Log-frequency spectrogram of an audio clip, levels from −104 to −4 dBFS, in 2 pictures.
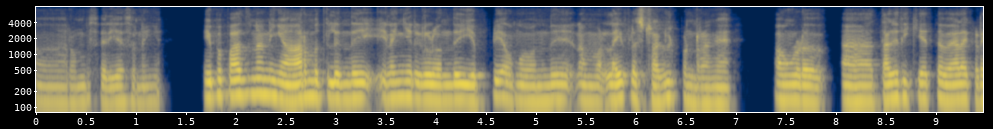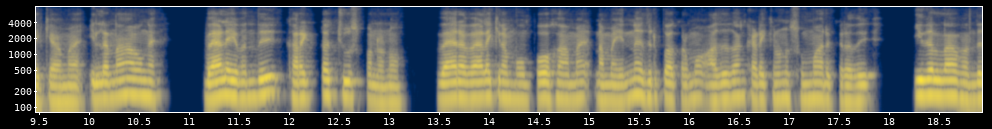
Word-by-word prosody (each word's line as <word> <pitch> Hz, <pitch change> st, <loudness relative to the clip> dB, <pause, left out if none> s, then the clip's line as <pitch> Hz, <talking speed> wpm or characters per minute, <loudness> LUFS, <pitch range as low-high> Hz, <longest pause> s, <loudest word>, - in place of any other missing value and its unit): அ -, -, -8 dB, 0.3 s
ரொம்ப 125 Hz, +1 st, -6 dB
சரியா 125 Hz, 0 st, -2 dB
சொன்னீங்க. 125 Hz, 0 st, -8 dB, 0.5 s
இப்போ 160 Hz, +2 st, +1 dB
பாத்தீங்கன்னா, 170 Hz, +2 st, +3 dB
நீங்க 155 Hz, -3 st, +2 dB
ஆரம்பத்திலிருந்தே 145 Hz, -1 st, +2 dB, 0.3 s
இளைஞர்கள் 150 Hz, -2 st, +2 dB
வந்து 135 Hz, +1 st, +2 dB, 0.2 s
எப்படி 135 Hz, +4 st, -6 dB
அவங்க 135 Hz, -2 st, -3 dB
வந்து 130 Hz, +2 st, -1 dB, 0.2 s
நம்ப 130 Hz, -2 st, -3 dB
லைஃப்ல 140 Hz, +2 st, +2 dB
ஸ்ட்ரகிள் 135 Hz, +2 st, -1 dB
பண்றாங்க, 120 Hz, -2 st, -2 dB, 0.6 s
அவங்களோட 135 Hz, -1 st, +2 dB, 0.4 s
அ -, -, +2 dB, 0.3 s
தகுதிக்கேத்த 145 Hz, 0 st, 0 dB
வேலை 140 Hz, +1 st, +3 dB
கிடைக்காம. 130 Hz, -1 st, -1 dB, 0.3 s
இல்லனா 150 Hz, +3 st, +1 dB
அவங்க 165 Hz, -2 st, +1 dB, 0.6 s
வேலைய 160 Hz, +2 st, +7 dB
வந்து 155 Hz, +3 st, +2 dB, 0.3 s
கரெக்ட்டா 150 Hz, +2 st, 0 dB
சூஸ் 155 Hz, -1 st, 0 dB
பண்ணணும், 125 Hz, -2 st, -3 dB, 0.4 s
"வேற 150 Hz, +1 st, +4 dB
வேலைக்கு 155 Hz, +1 st, +2 dB
நம்ம 140 Hz, -1 st, -3 dB
போகாம. 145 Hz, -1 st, 0 dB, 0.2 s
நம்ப 135 Hz, 0 st, -1 dB
என்ன 165 Hz, +5 st, 0 dB
எதிர்பார்க்குறோமோ, 150 Hz, -1 st, -3 dB
அதுதான் 150 Hz, +4 st, -2 dB
கிடைக்கணும்னு 145 Hz, +1 st, -3 dB
சும்மா 140 Hz, +1 st, -2 dB
இருக்குறது." 130 Hz, -1 st, -2 dB, 0.6 s
இதெல்லாம் 165 Hz, -1 st, +5 dB
வந்து 140 Hz, +1 st, 0 dB
145 Hz, 135 wpm, -21 LUFS, 135-155 Hz, 0.6 s, வேலைய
